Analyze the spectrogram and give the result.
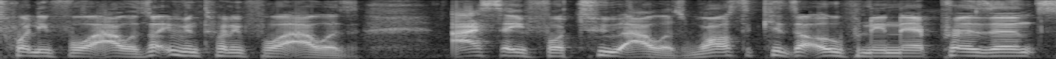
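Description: A man's voice with vocal fry, very even loudness, ordinary pitch variation and a moderate pace. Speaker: podcast host. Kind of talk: casual podcast banter. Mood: relaxed, joking. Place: studio. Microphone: studio mic.

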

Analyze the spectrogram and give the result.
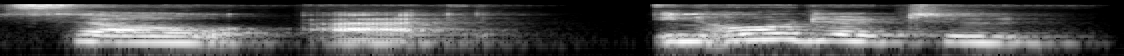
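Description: A woman is speaking. Room echo is audible against a quiet background. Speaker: lecturer. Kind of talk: lecture. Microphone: video call.

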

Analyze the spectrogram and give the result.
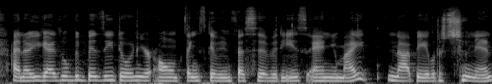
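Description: A woman talks at a fairly quick pace. Her voice sits fairly low and has a dark, mellow tone. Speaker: soap maker. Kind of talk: casual talk to camera. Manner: fast.

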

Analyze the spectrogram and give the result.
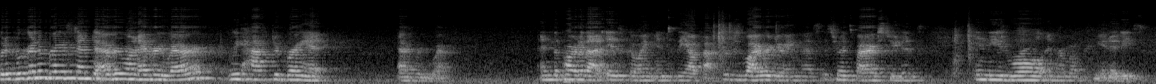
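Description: A woman with an American accent talks at a very fast pace, with light background noise and audible room echo. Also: ordinary pitch variation. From US. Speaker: robotics program manager presenting at a conference; presenter. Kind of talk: presentation. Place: meeting room. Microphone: handheld.

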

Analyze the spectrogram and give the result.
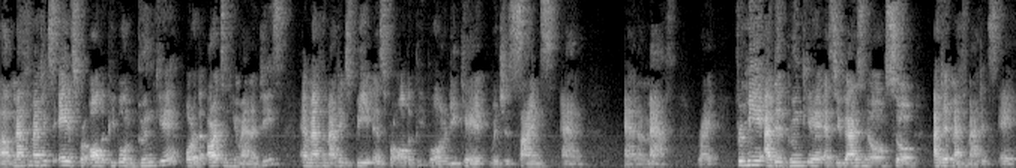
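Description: Audible room echo surrounds a man speaking at a moderate pace. His pitch variation is ordinary. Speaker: scholarship applicant sharing tips on video channel. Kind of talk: tutorial. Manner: casual with frequent fillers. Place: home room. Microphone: webcam.

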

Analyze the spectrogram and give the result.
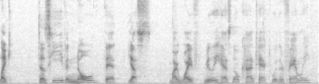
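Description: Audible room echo surrounds a man with an American accent who speaks fairly slowly at a medium pitch, somewhat breathy, with lively intonation. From United States. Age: 60s. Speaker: vlogger. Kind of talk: casual monologue.

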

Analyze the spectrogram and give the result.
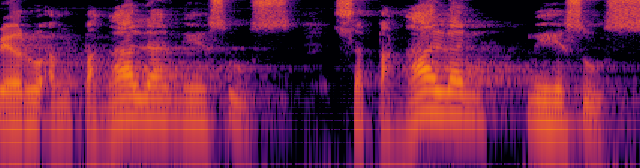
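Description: A man talks at a very slow pace. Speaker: priest. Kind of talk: homily in a Mass. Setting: church with congregation. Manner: animated, conversational; warm, call-and-response with congregation.

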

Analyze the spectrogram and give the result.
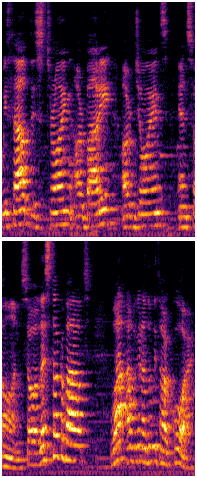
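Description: A high-pitched man at a fairly slow pace, with audible room echo and faint music in the background. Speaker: ballet instructor. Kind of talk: tutorial. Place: home room. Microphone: camera far.

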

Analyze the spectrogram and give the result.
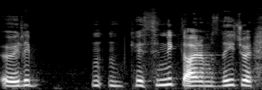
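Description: A woman's medium-pitched voice comes through over a quiet background. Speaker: wife of a missing man. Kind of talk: emotional testimony. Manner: halting, uncertain. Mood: worried, earnest. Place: studio.

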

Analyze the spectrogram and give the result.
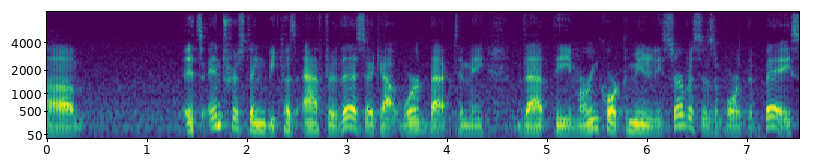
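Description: A man talks at a moderate pace. There is light background noise. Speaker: veteran with a service dog. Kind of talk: casual commentary to camera. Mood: aggrieved but calm. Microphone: webcam.

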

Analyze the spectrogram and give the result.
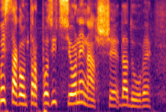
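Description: In a very clean recording with a silent background, a woman speaks at a moderate pace with lively intonation. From Naples, Italy. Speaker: contemporary art professional. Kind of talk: interview explanation. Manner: halting with fillers and repetitions.

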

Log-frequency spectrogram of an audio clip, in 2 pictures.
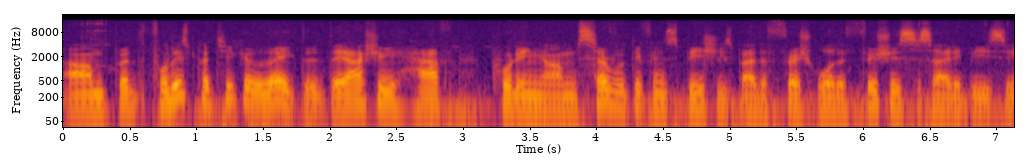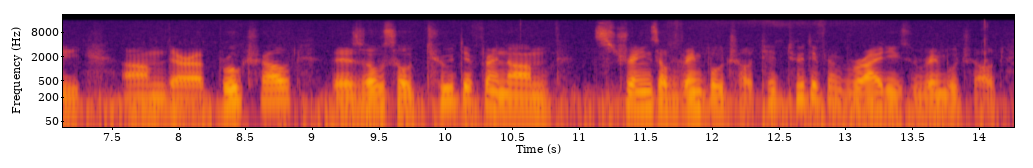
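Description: A man speaks at a moderate pace with lively intonation. The sound is dry with no echo, over light background noise. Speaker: fishing video host. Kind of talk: casual outdoor tutorial chat. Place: waterside. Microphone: lapel.

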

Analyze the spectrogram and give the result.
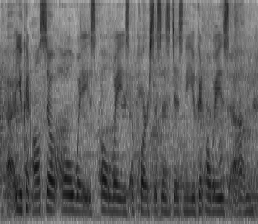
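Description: There is loud background noise. A woman speaks at a moderate pace. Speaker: vlogger. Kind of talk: casual vlog chat. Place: cafe.

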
